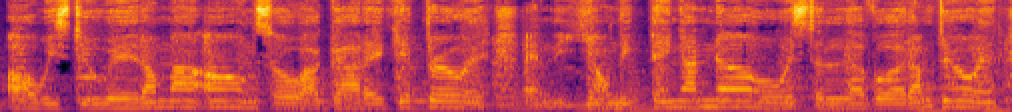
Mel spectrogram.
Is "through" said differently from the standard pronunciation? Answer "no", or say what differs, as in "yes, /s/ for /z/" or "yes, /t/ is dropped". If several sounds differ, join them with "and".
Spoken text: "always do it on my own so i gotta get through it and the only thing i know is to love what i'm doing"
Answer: no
